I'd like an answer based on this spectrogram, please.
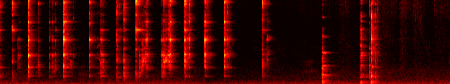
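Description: Metal spoon scraping and tapping against a ceramic bowl in quick sharp clicks, about three to four a second, as chopped parsley is knocked out of it. The clicks stop about halfway through, and a couple of heavier clunks follow as the emptied bowl is set down on another bowl.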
